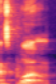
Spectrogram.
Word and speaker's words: Blum: Is it Blum or Bloom? I say Bloom, but Well, what is it? it depends. I say Bloom. Depends on your mood. If people just need to know how to spell it, I say Blum. Okay, yes. BLUM. Yep. but it's Bloom.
